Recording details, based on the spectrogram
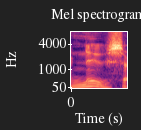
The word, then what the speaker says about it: nous: And the mind is pronounced N-O-U-S in the Greek New Testament, the nous. And you also have a heart, and that's pronounced cardia, K-A-R-D-I-A, in the Greek New Testament.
